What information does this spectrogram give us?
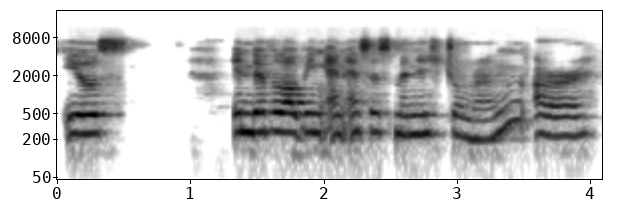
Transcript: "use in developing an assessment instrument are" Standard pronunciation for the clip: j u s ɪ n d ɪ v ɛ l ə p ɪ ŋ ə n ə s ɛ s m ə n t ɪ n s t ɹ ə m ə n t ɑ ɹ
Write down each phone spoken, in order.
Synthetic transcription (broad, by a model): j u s ɪ n d ɪ v ɛ l ə p ɪ ŋ ə n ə s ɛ s m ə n ɪ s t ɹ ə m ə n ɑ ɹ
